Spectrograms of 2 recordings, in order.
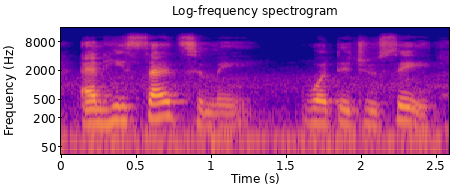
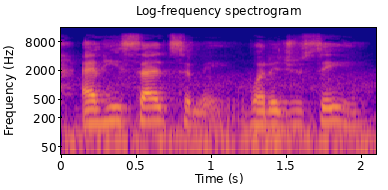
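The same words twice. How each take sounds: Both takes have the same delivery.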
